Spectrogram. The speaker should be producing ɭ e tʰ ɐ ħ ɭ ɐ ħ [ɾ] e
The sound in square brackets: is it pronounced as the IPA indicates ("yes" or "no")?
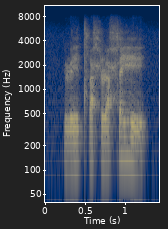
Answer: yes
